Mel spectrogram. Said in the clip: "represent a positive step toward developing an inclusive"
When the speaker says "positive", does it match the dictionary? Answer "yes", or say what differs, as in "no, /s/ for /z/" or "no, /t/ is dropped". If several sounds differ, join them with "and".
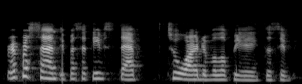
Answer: no, /s/ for /z/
